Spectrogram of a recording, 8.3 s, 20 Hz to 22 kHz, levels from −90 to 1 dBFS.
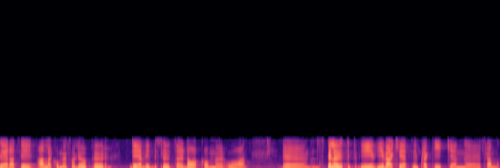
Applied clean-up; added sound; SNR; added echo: none; none; none; none.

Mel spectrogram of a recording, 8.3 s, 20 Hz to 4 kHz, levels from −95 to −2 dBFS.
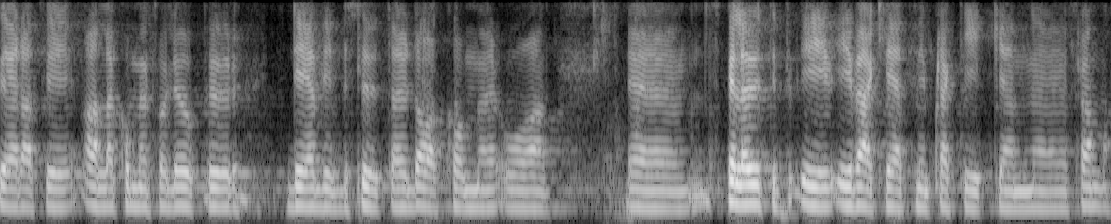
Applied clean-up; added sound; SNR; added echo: neural separator model SepFormer DNS4.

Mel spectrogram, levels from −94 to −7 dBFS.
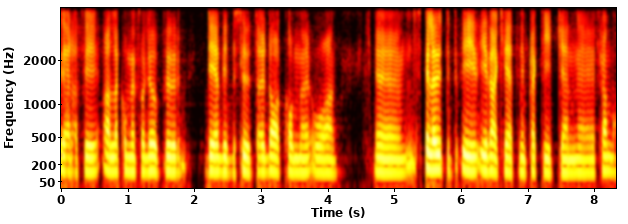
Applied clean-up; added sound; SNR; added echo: neural separator model SepFormer WHAMR!.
